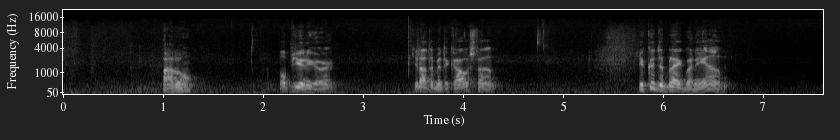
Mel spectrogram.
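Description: A middle-aged man speaks firmly and calmly, close by.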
